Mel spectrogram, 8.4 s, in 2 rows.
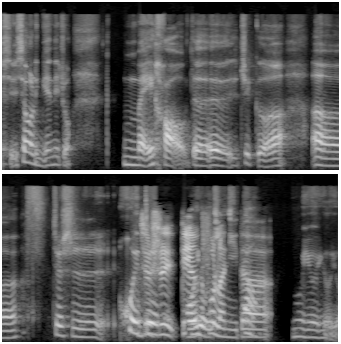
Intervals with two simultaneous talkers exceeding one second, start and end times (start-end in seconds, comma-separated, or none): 5.9-7.6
